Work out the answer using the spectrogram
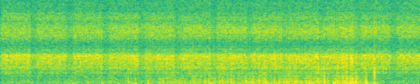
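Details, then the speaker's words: Fender Twin Reverb reissue tube guitar amp at idle: steady hiss with a low rumble and sharp crackles that build up and then fade. The customer reports a build-up crackle that comes and goes with a sharp thump on the cabinet. "i'm starting to hear a bit of a rumble building up here a bit of a bit of a kind of noise"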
